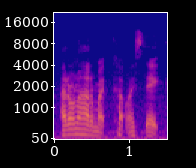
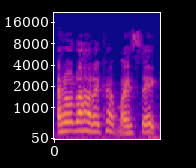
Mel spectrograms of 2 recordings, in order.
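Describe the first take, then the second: First: Imitating a friend's quiet, sheepish admission; embarrassed confession. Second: High, louder imitation of a friend; insistent repeated confession. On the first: Friend confessing at dinner that she can't cut steak, sheepishly. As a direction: drop the voice as if ashamed to admit it. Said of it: "I'm really embarrassed to say this". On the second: Friend repeating her confession to stunned dinner companion, insistently. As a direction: repeat it up high so it can't be missed.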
